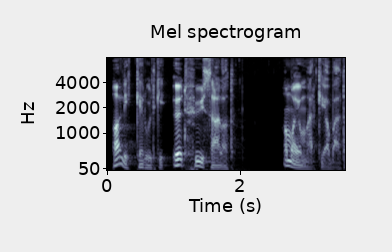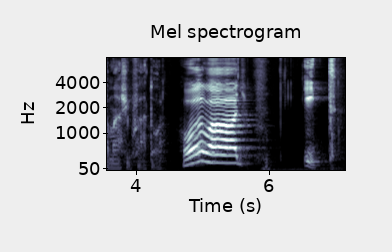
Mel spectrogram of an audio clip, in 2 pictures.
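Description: A man reading a children's fable aloud as narrator, with expressive storytelling. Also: extremely low pitch, vocal fry, husky.

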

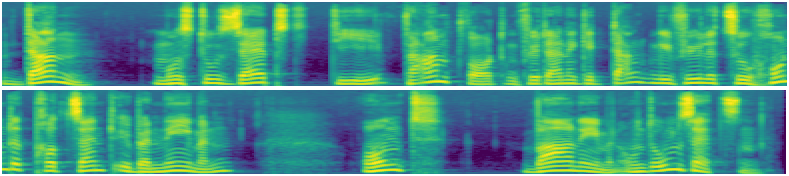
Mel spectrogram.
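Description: A man's voice: on the high side, animated, a little slow, darkish tone, no echo, clean studio sound. A man hosting a podcast, talking straight at the listener in a blunt, preachy motivational monologue. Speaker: podcast host.

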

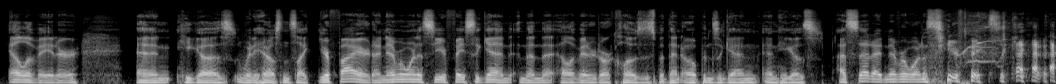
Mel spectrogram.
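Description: A man's voice: low voice, no echo, clean studio sound. A man hosting a podcast, talking casually about favorite movies and animatedly acting out lines. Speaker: podcast host. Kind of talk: casual film chat.

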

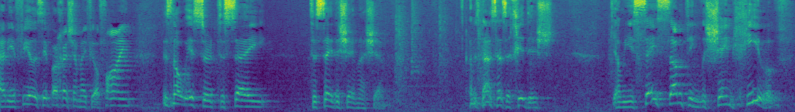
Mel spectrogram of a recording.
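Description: A man, a rabbi, giving a late-night Talmud lecture, animated, firing rhetorical questions and restarting his sentences, with many Hebrew terms. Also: sits high, vocal fry, reverberant, a little hiss or hum. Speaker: rabbi teaching a Torah class.

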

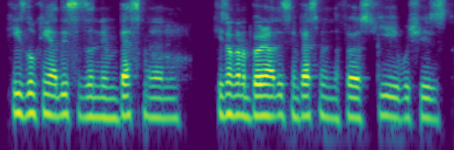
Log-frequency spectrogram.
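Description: A man's voice: mid-range voice, monotone, fast, dark tone. An Australian man hosting a casual sports review podcast, talking like a laid-back, matey everyday bloke. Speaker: podcast host.

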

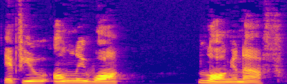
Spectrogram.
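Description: A man voicing a sly, grinning male cat who teases and talks in riddles, drawing his words out with high swoops. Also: takes it slowly, lo-fi sound. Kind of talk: storybook reading.

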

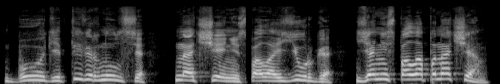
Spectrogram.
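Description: A man's voice: high-pitched, animated, unhurried, voice pushed up. A man reading an audiobook, voicing a middle-aged village wife who talks in an emotional, pleading way. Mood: overjoyed.

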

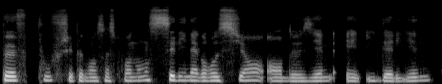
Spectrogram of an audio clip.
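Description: A woman co-host talks through sports results in a warm, mellow voice that sits a little low. She hesitates often and fills gaps with fillers. Her sound is close and dry. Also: level tone, a little fast, no room sound. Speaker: podcast co-host. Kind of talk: casual sports chat.

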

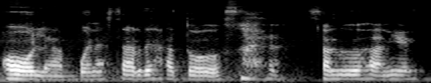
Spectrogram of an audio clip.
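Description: A woman's voice: fairly low pitch, flat delivery, slow pace, a little mellow, a little hiss or hum. A woman calling into a live show, speaking hesitantly with many fillers. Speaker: caller. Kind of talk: live call-in talk.

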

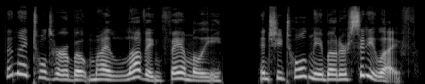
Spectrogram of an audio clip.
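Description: A woman narrating a scripted first-person story in an animated, dramatic way. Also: fairly high pitch, fairly quick, no echo, studio quality.

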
